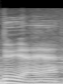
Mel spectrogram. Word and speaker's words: nduja: Describe, I can't, such words I've never even heard of, like Nuja, how do you say that? Nduja, yeah.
